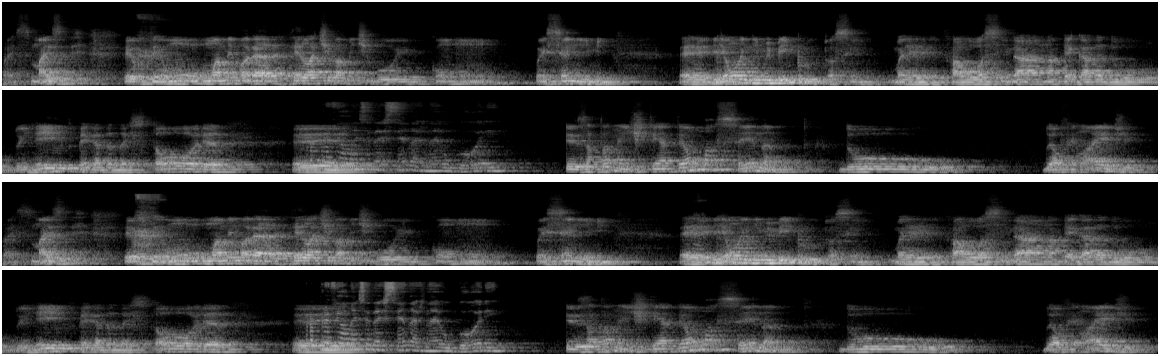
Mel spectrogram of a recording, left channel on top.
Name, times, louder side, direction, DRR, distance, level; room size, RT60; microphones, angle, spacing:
voice 1, 0.0-5.0 5.3-6.3 6.8-14.0 14.5-15.0 17.2-19.3 19.9-21.1 22.0-22.9, left 1 dB, 30° left, 0 dB, 0.7 m, -24 dB
voice 2, 1.3-1.7 6.9-7.4 14.6-16.6, right 3 dB, 75° right, 8 dB, 0.4 m, -30 dB
5.2 x 2.7 x 3.7 m, 1.2 s
head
